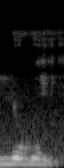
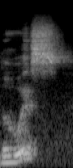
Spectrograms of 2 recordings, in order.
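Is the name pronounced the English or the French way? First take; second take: French; English. First: The name is said with a French pronunciation. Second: The name is said with an English pronunciation. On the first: The speaker calls it right. "it's really Louis, since of course he's French" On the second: The speaker calls it wrong. "in English you tend to pronounce it Louis"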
